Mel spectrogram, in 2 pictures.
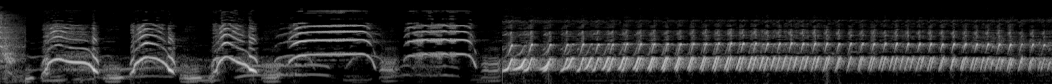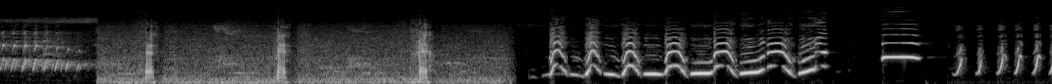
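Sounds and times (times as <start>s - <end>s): monkey trill: 0.0s - 18.8s, 19.4s - 21.0s
monkey whistle-like calls: 2.2s - 11.3s, 15.8s - 21.0s.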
